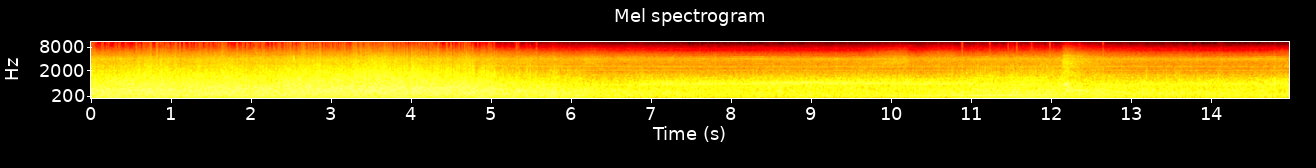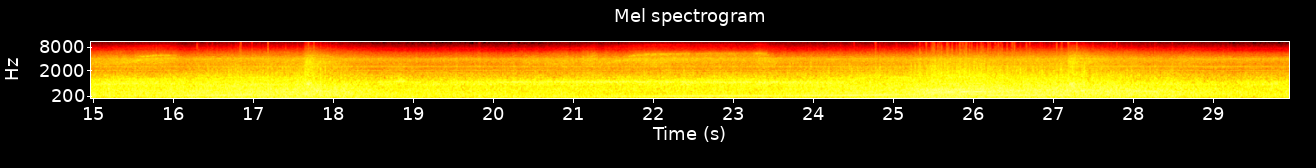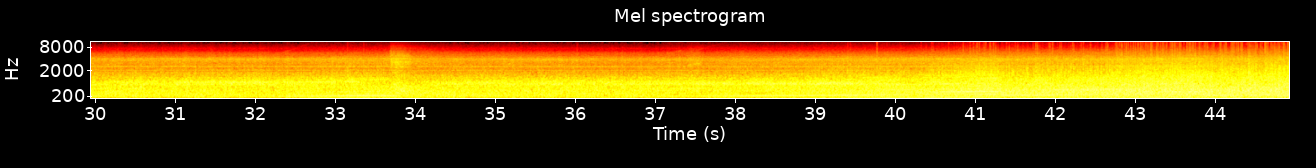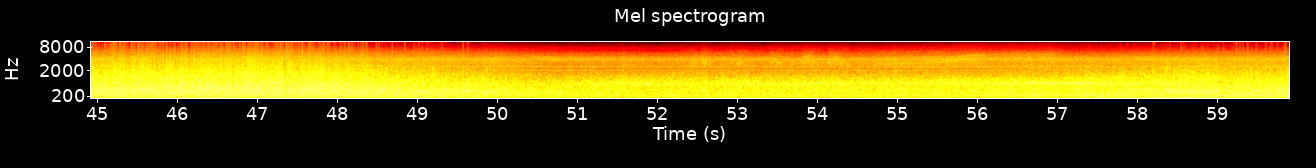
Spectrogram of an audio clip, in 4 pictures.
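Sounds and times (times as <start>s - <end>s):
wind and road rush: 0.0s - 59.9s
car engine revving hard: 9.5s - 12.9s, 20.3s - 28.5s, 37.1s - 46.6s, 51.9s - 59.9s.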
